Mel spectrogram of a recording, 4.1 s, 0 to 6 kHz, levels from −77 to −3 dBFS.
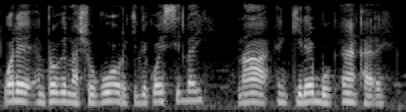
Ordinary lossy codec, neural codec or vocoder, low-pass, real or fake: MP3, 48 kbps; none; 5.4 kHz; real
